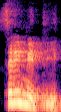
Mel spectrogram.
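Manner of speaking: শ্রীমিতি said "srimiti", with the ম sounded; sri-mi-ti for শ্রীমিতি, as a misreading; mistaken pronunciation. Shown as a demonstration. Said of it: "এরকম করে বলতেও তো পারো".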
